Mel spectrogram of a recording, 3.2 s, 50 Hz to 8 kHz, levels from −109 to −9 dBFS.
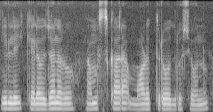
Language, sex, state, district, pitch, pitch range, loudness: Kannada, male, Karnataka, Koppal, 140 Hz, 135-145 Hz, -23 LUFS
